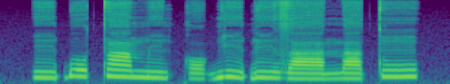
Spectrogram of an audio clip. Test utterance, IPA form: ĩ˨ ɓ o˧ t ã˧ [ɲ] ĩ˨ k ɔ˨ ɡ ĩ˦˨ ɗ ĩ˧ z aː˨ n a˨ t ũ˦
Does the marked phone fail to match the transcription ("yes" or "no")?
yes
